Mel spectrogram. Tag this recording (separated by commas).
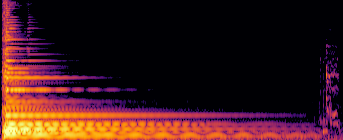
Plucked string instrument, Guitar, Acoustic guitar, Musical instrument, Music, Strum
